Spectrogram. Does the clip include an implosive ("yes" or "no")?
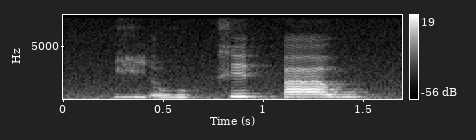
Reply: no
